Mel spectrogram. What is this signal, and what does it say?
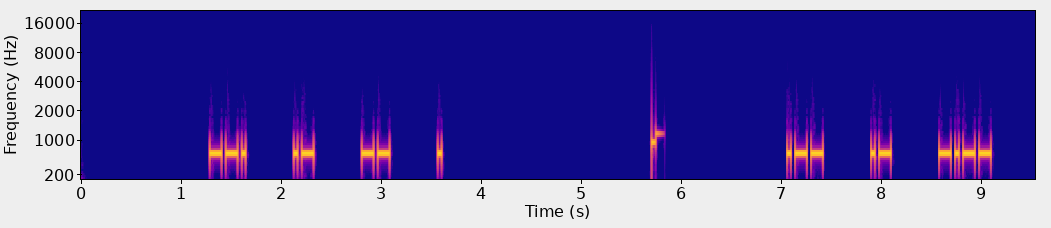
Morse code, heard as a keyed tone, about 31 wpm, spaced as for 14 wpm, 700 Hz. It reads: GAME WAY
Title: 4x Character Spacing - Top 500 Words - 30wpm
